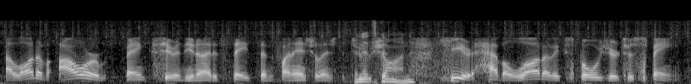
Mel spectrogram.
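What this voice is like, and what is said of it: Slight unusual regional accent. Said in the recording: “What kind of accent is this? It sounds like he has a little bit of a weird sort of... ... sort of a Fargo thing ... some kind of a Scandinavian thing”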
